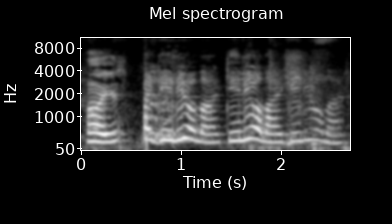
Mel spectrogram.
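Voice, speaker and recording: A woman's voice: sits high, normal speed, slight background noise. A young woman vlogging in a hotel room, chatting and laughing with friends. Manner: laughing, teasing banter among friends. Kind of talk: casual chat.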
